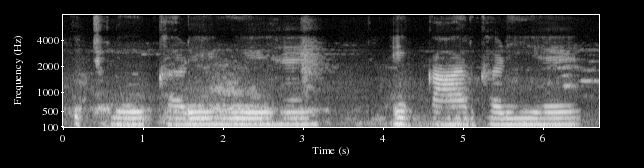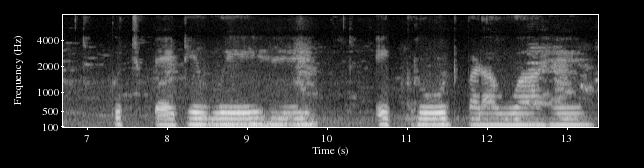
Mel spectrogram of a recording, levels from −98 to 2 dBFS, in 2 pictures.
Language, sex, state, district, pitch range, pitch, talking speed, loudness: Hindi, female, Uttar Pradesh, Deoria, 155-160 Hz, 155 Hz, 80 wpm, -18 LUFS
